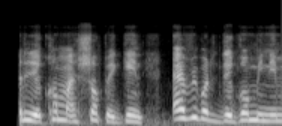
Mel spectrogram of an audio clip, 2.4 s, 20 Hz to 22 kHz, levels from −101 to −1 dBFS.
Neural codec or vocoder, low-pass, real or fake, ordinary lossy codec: none; 7.2 kHz; real; Opus, 32 kbps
